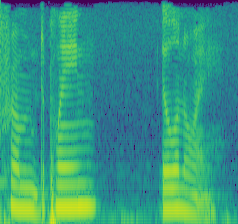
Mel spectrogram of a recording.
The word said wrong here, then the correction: Des Plaines: Did I say it right? DePlains? Des Plaines.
